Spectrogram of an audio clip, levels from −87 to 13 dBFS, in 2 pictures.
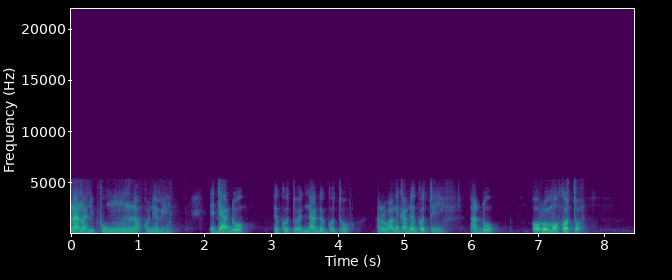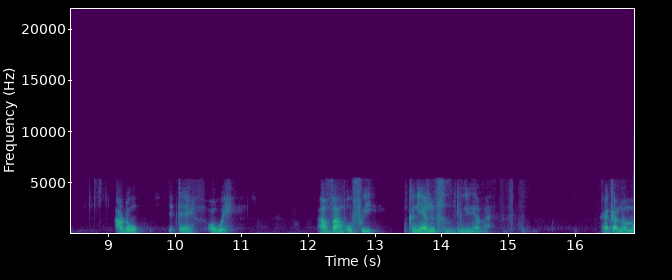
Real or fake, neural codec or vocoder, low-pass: fake; codec, 16 kHz, 0.7 kbps, FocalCodec; 5.4 kHz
